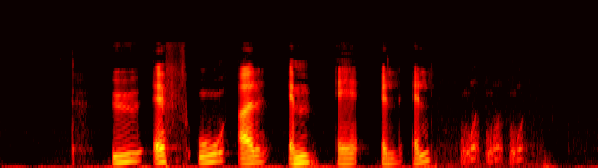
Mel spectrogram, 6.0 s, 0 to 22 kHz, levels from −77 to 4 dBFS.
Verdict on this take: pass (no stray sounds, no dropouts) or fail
fail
